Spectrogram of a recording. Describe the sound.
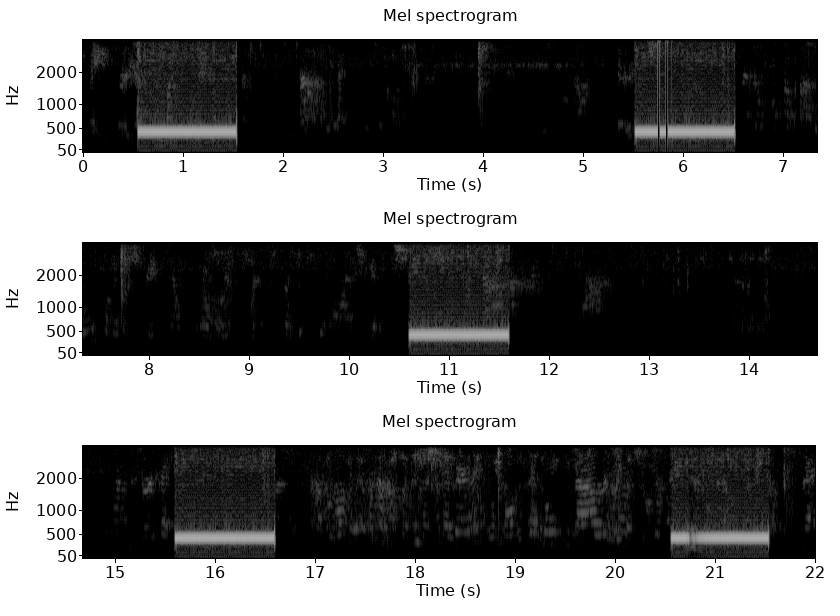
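Five identical telephone tones after a call is hung up, each a loud steady beep about a second long, spaced roughly five seconds apart with faint low background noise in between.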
